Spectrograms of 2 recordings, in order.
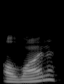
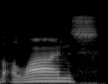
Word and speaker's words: Alun: You know, it's pronounced Alun. He gets a lot of Alons. Alan, Alon, Alone.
